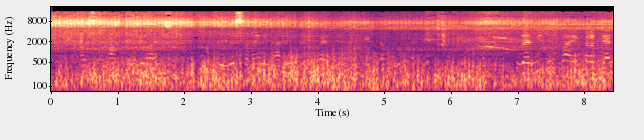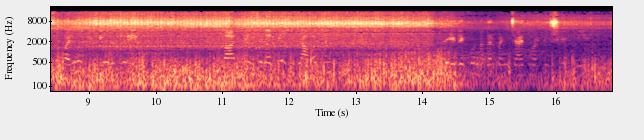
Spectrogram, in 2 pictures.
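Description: Motorcycle engine running on the move, with wind buffeting the microphone; the noise drops away suddenly about a second and a half before the end.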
